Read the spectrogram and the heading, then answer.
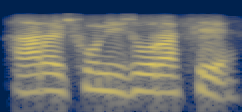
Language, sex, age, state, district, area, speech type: Bodo, female, 60+, Assam, Kokrajhar, urban, conversation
